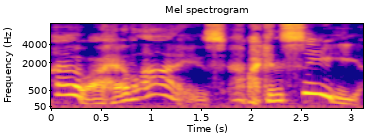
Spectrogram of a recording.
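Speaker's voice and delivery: high, slow, swooping posh English wonder; theatrical mock upper-class English rapture. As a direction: marvel in a hammed-up upper-crust English accent. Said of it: "He starts doing that".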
